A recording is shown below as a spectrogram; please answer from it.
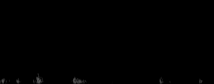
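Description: Near silence broken by about half a dozen faint, soft, low thumps at uneven intervals.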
